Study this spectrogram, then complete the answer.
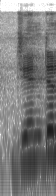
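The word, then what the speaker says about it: gentle: जेंटल मतलब होता है सजन, जनरल मतलब होता है सामान्य। तो इन तीनों में से कोई भी लेटर अगर आता है तो वहाँ पे जी को हमें क्या प्रोनाउंस करना है, ज प्रोनाउंस करना है, जैसे कि आपने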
